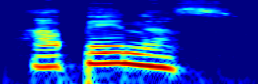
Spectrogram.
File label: "apenas", spanish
